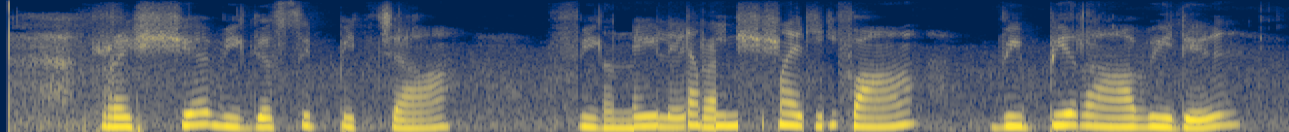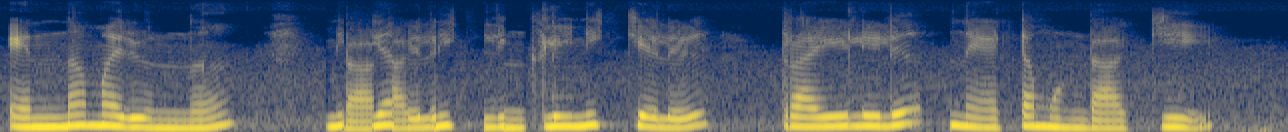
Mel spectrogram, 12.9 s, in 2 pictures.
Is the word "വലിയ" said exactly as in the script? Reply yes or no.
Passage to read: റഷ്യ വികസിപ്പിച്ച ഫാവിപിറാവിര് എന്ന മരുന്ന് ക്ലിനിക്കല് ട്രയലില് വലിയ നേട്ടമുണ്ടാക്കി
no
